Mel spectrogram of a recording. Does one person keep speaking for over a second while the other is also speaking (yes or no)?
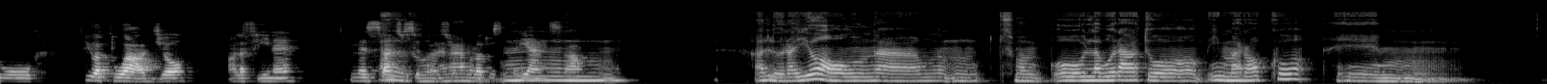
yes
